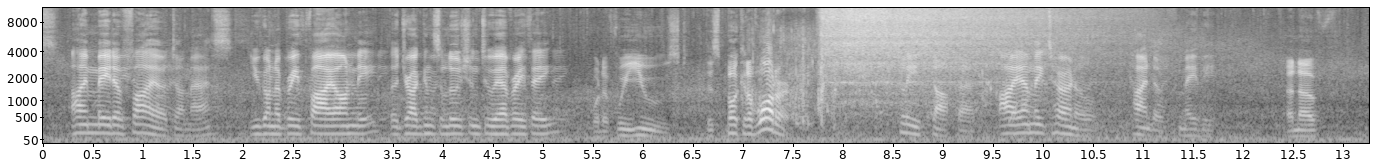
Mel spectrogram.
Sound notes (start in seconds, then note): 7.6 sizzling sfx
